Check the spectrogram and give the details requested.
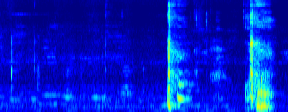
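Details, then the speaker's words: Young girl who has caught a cough: two short, sharp coughs after quiet background murmur. The clip's title calls it sneezing. "लग गई य खांसी लग गई मेरी बेती को"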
